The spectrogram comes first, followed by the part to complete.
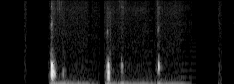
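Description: Three faint clicks of computer keyboard keys being typed, about half a second apart, in otherwise near silence.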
